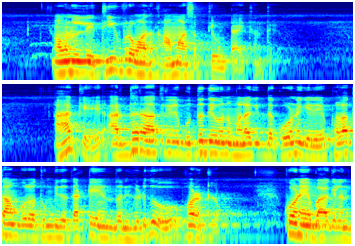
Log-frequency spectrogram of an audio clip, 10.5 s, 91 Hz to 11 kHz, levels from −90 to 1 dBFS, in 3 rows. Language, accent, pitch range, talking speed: Kannada, native, 110-135 Hz, 90 wpm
